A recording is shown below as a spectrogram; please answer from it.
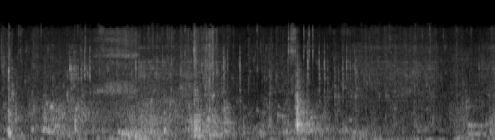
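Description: Spinning reel being cranked to wind in a hooked snapper, with wind buffeting the microphone and a few knocks from handling the rod, the loudest a little under four seconds in.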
